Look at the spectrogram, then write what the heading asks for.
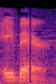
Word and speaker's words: Hebert: Hey Bear. It's Hey Bear. Hey Bear. No H. No Just H. say Hey Bear. Little Quebecois.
